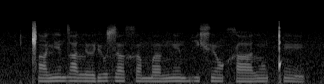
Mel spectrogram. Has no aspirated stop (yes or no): yes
